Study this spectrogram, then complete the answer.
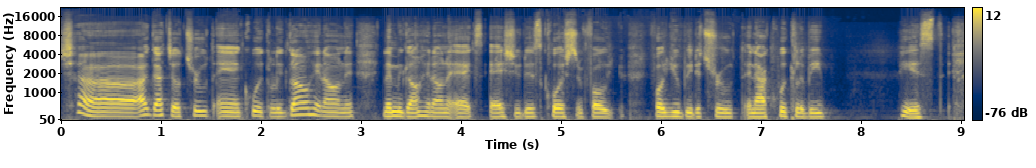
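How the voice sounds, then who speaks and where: On a very clean recording with a silent background, a woman speaks. Her pitch is very deep and low, and she has a Southern US accent. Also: moderate pace. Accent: Southern country dialect. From US South. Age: 40s. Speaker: podcast host, mother. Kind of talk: casual chat. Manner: animated.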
